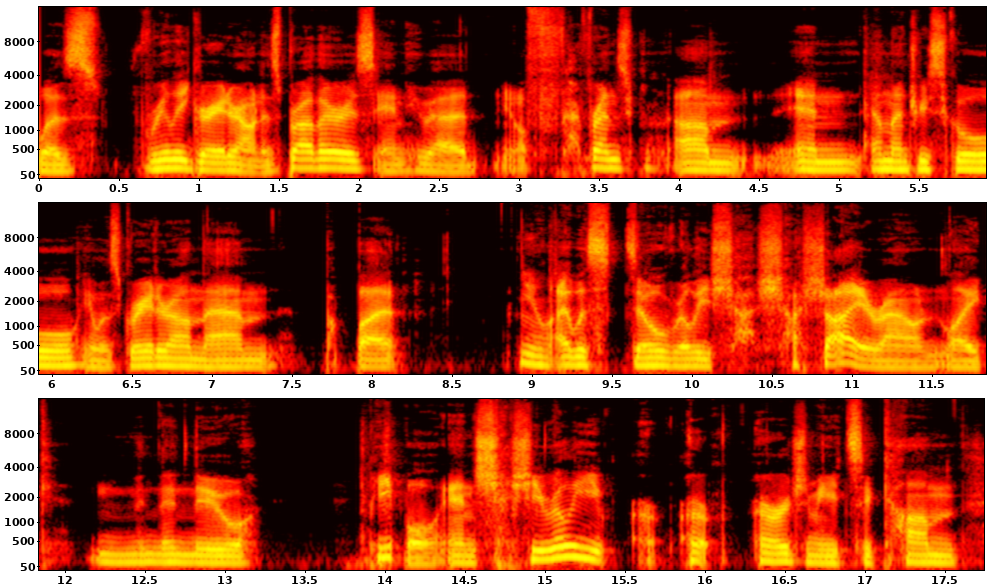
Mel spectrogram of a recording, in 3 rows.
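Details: 22-year-old man who has stuttered his whole life, speaking in a podcast interview; stuttering.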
